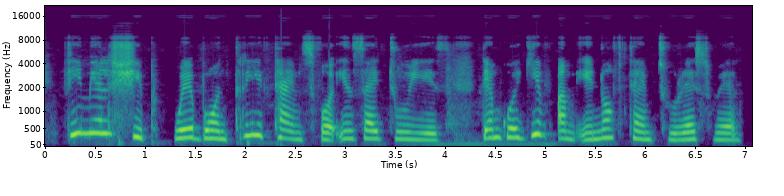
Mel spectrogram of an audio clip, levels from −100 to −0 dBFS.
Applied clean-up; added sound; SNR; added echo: none; none; none; none.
